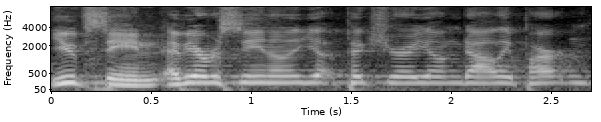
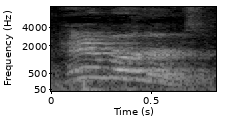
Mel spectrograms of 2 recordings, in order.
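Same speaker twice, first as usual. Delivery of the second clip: shrill alarm screech; 10 semitones higher, 15 dB quieter than usual. Pretend. Smoke detector alarm shriek.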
